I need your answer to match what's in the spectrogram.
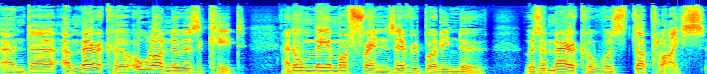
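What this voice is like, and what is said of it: British accent, not American. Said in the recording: “you might be able to tell I don't sound American, but uh, I come from the UK”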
